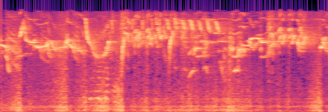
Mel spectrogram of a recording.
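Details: Oriental magpie-robin sitting fixed on one point of its perch sings loud curving whistles, then a rapid run of repeated buzzy notes, with little other sound.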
